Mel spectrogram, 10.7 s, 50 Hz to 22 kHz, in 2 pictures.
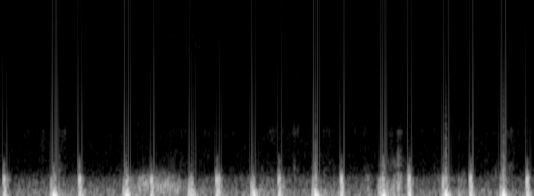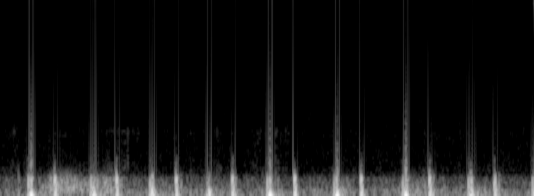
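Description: Steady paired low thumps at about 95 beats a minute; an ordinary heartbeat.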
